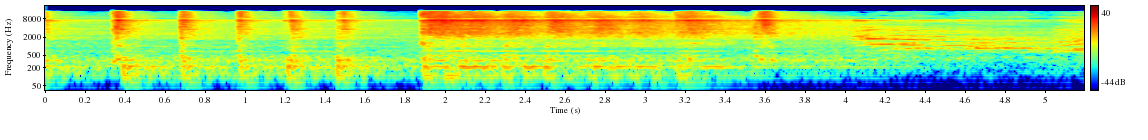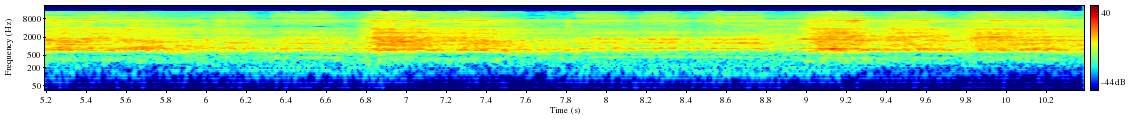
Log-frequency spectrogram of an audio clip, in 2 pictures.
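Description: Lion dance percussion, drum and crashing cymbals, beaten in quick even strikes, stops about four seconds in. A crowd then cheers and shouts.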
